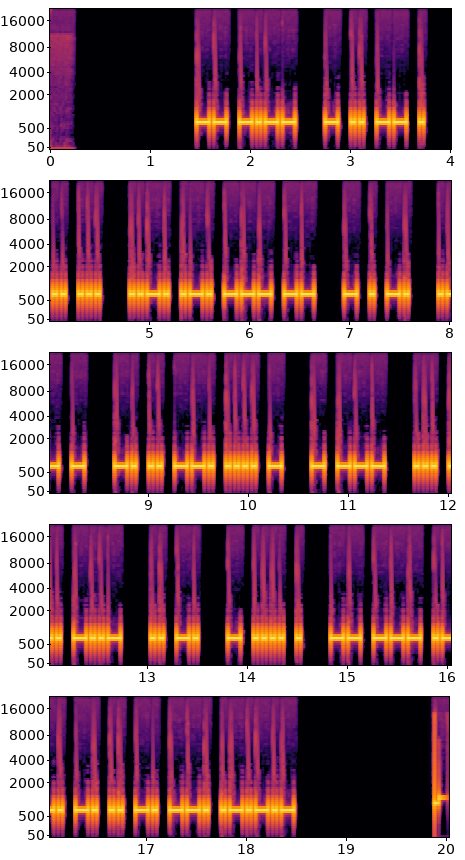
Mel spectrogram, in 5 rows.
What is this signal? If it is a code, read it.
Morse code, heard as a keyed tone, about 27 wpm, 700 Hz. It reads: MY TIME IS FROM TEN AT NIGHT TO SIX IN THE MORNING.
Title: Sentences from Top 1000 Words - Review Part 2 - 28wpm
